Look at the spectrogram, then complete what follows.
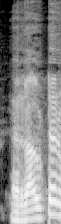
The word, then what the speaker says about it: router: और जैसे कि आपको नाम से भी आइडिया लग रहा होगा, राउटर वर्ड आया है वर्ड राउट से, जिसको हम रूट भी बोलते हैं और कुछ लोग इसे रूटर भी प्रोनाउंस करते हैं।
